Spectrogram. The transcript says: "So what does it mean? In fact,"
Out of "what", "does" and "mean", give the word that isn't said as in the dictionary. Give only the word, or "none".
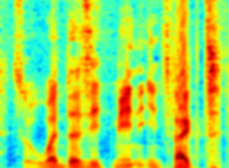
none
